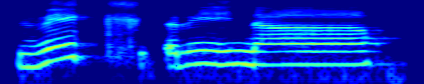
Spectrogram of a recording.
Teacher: kaf mati sifatnya kena keluar angin. Okey, keluarkan angin.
